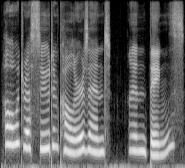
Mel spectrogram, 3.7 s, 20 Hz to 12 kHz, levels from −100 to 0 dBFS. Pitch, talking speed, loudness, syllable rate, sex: 285 Hz, 130 wpm, -15 LUFS, 3.1 syllables/s, female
